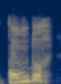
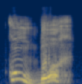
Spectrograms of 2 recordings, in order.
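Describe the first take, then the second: First: "côndor" stressed on CÔN; stress on first syllable. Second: "Condor" stressed on DOR; stress on last syllable. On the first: Teacher showing what not to say, "côndor" stressed on CÔN. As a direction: wrongly hit CÔN in "côndor". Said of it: "e não côndor". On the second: Teacher giving the correct form, "Condor" stressed on DOR. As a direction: hit the final DOR of "Condor". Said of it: "Condor e não côndor". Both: Shown as a demonstration.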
